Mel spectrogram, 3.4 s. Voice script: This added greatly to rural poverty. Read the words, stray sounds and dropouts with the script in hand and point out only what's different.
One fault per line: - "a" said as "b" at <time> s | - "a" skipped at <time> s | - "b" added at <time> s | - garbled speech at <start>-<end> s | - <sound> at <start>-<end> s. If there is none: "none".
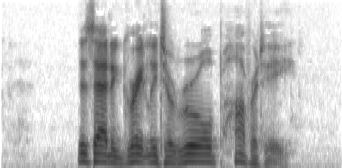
none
